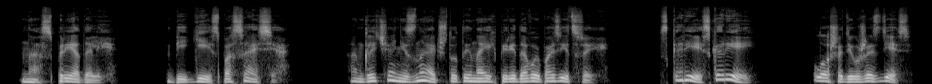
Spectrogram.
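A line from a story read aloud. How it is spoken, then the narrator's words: Quiet. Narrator (Russian): тихо сказал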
